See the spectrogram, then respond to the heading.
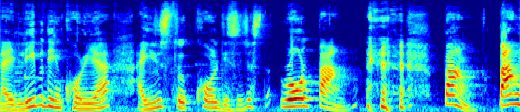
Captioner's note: laughs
